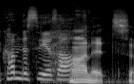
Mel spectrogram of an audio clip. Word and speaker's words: H'aanit: Honnet. Okay, that's how you pronounce her name.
